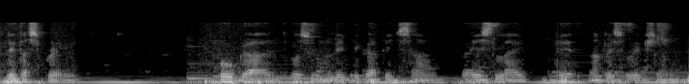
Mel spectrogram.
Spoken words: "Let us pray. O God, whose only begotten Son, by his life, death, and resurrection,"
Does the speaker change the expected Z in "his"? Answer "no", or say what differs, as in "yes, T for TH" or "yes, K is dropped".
yes, S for Z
